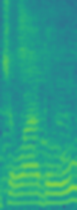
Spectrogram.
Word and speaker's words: gelado: It's one of my favorite things is gelato, which is, I just pronounced intentionally in a Italian way. Ice cream in Portuguese is gelado with a D.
